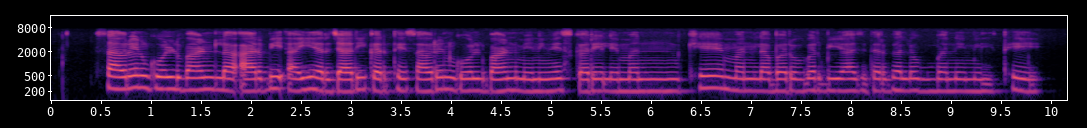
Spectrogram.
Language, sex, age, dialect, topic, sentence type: Chhattisgarhi, female, 25-30, Northern/Bhandar, banking, statement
